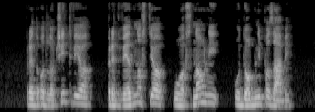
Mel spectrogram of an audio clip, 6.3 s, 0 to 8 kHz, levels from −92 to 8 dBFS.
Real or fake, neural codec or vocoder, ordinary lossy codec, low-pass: real; none; none; 7.2 kHz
